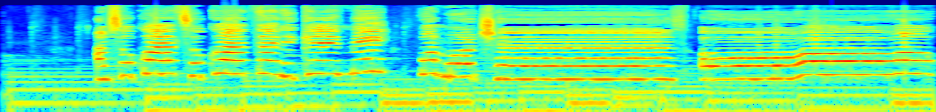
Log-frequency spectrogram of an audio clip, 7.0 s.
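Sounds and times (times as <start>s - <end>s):
alto choir part singing: 1.6s - 7.0s.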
